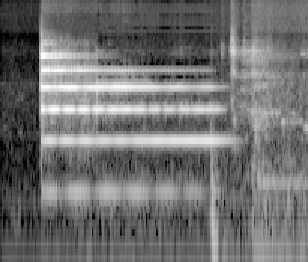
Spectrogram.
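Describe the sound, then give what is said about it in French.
A Tibetan singing bowl is struck once and rings with a bright, steady cluster of sustained overtones for about two seconds before the tone is abruptly cut off, leaving quieter noise behind. “Il y a en face de moi un outil que vous ne voyez pas qui s'appelle le bol tibétain.”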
